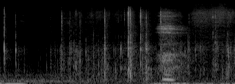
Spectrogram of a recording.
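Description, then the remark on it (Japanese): A paper letter, a love letter found in the gap under a door, being crumpled, a brief burst of dry crackling and crinkling that swells and fades over a couple of seconds, with no voices. “あれどうしたいやドアの下の隙間に手紙がラブレター”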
